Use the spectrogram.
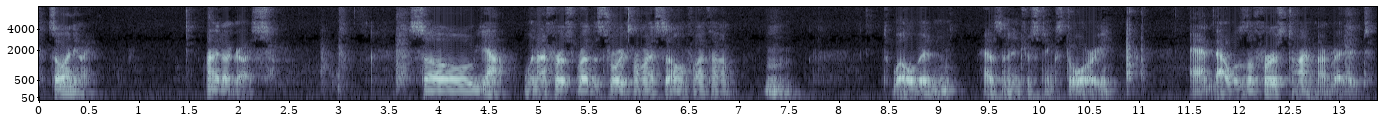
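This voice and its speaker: A man giving an informal, rambling critique to viewers, deadpan and self-deprecating, halting as he thinks aloud. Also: deep voice, slight background noise. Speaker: video reviewer.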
